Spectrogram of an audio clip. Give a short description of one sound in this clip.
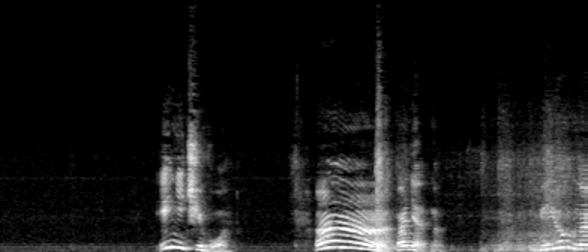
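A metal oven rack slides out with a scrape.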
